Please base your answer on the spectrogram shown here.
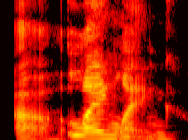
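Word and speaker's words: ylang-ylang: So the keynotes for Maldives in a Bottle is rosemary, wild lemon, star fruit, banana blossom, lang lang, the Y is silent, I went to double check, and coconut milk.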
